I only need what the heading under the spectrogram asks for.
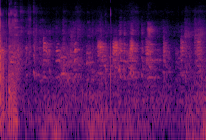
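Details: Red-crowned parakeets in assorted colour varieties, kept birds, uttering a fairly soft run of short, quick chattering notes repeated about three times per second, with some rustling and knocking.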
